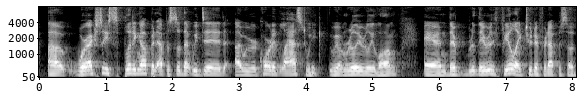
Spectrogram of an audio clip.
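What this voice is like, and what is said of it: Hoarse, sick, low-energy voice. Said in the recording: “you can actually tell by my voice. I'm like, I'm pretty sick. ... I basically lost my voice. ... My throat got all swollen. I got that throat virus. ... really low energy today.”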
